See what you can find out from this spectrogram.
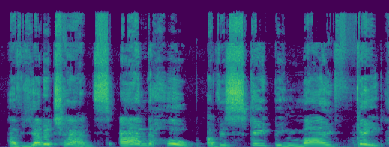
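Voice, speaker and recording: A woman's voice: medium pitch, a little mellow, pitched above the performer's own voice, low-quality recording. A woman playing a mournful male ghost in a storybook reading, solemn and declamatory, drawing out grave warnings. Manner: slow, drawn-out, declamatory delivery.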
